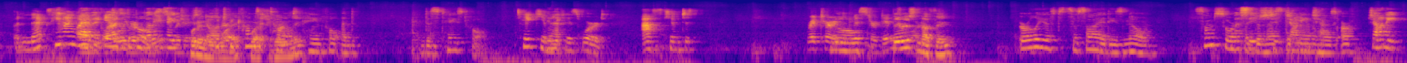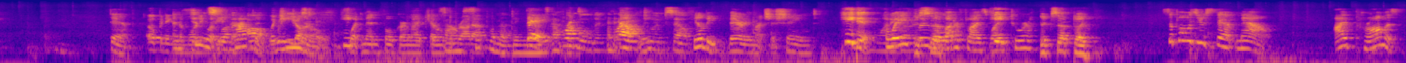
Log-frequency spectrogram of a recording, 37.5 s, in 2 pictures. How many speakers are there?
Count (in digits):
5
